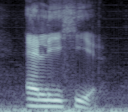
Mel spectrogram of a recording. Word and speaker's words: elegir: and we know that if a G is followed by an E or an I, it's going to take that H sound. So that means that this verb is pronounced elegir.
